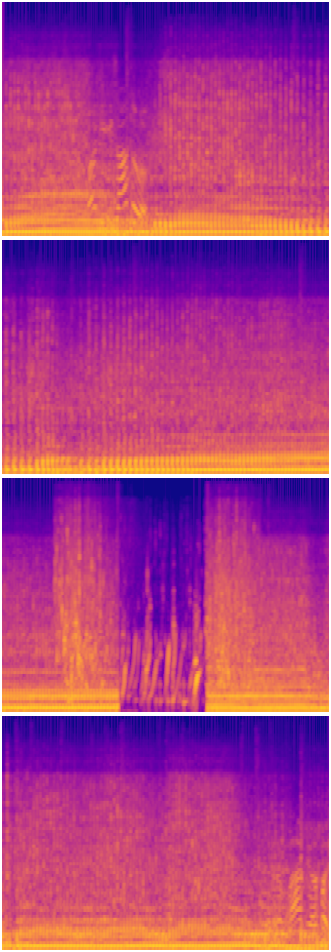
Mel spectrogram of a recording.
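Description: An old, rebuilt motorcycle engine runs loud and close with an uneven, sputtering idle, and it briefly cuts out before catching again while people talk over it.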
